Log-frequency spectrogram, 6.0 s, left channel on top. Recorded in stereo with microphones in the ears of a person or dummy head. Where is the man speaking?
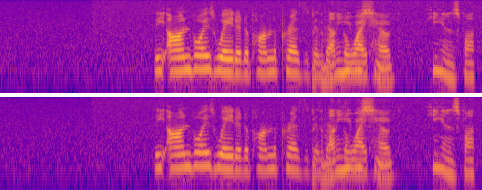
20° right (ahead or behind).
